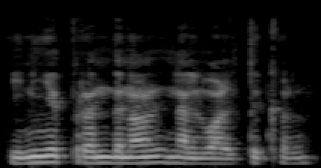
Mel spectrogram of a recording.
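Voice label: birthday, male, tamil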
